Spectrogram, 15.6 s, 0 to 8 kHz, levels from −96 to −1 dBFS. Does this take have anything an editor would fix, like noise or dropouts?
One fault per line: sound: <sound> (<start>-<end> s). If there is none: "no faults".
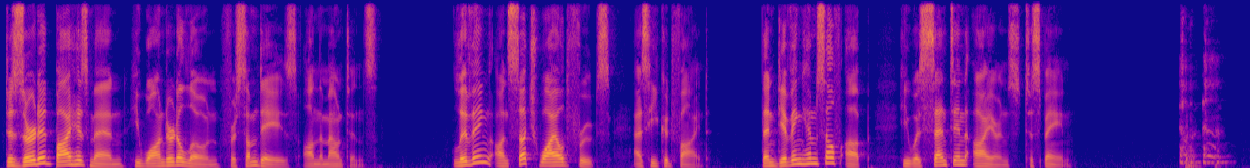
sound: cough (14.7-15.5 s)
